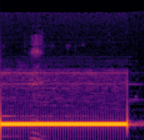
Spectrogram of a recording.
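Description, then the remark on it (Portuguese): A steady, continuous telephone dial tone as someone calls again after dialing a wrong number, holding at one pitch for almost two seconds, then cutting off with a brief click, leaving a faint hum. “Vou ligar de novo aqui, eu liguei errado, ó, macho.”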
